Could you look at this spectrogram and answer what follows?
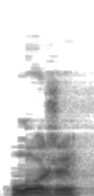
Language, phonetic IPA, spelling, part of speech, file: Russian, [ɫɐˈʐɨ], ложи, verb, Ru-ло́жи.ogg
- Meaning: second-person singular imperative imperfective of ложи́ть (ložítʹ)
